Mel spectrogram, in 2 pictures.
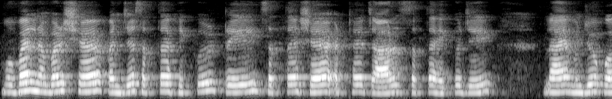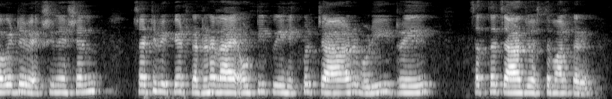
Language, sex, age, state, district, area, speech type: Sindhi, female, 45-60, Maharashtra, Thane, urban, read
